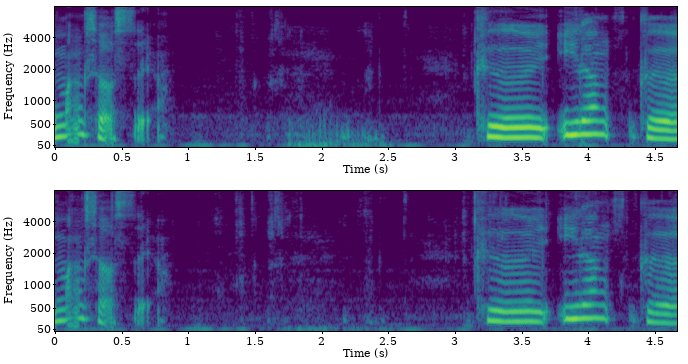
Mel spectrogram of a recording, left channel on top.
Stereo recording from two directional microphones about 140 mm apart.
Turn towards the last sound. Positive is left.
turn(degrees=40)  # may be behind; listen again after turning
